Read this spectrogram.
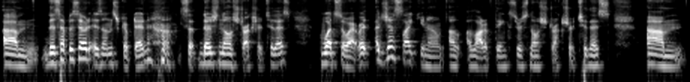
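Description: A young man hosting an unscripted podcast, chatting casually and rambling, with lots of fillers, restarts and quick laughs. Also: mid-range voice, a bit bright. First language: English. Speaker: podcast host.

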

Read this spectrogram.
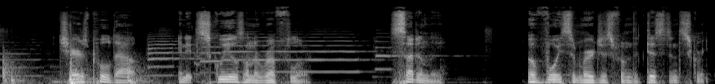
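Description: A man's voice: low-pitched, a little slow, long pauses, soft background music. A man reading scripted narration and stage directions for an amateur radio drama. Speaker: narrator of a script, podcast co-host.

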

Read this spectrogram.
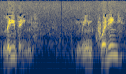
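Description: An actor playing a stern, short-tempered Major leading an expedition in an old-time radio drama. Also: male voice, on the high side, huge pitch swings, slow, creaky, slight background noise, exaggerated voice. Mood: indignant. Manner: brooding in narration, explosive and domineering in command. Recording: old radio recording with music.

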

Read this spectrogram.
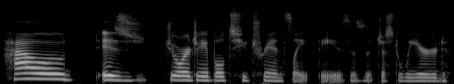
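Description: A woman's voice: fairly low pitch, expressive, a bit bright, clean tone, no room sound, studio quality. A woman co-hosting a podcast, reacting to a story with sarcastic quips and questions. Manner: sarcastic, quick quips, laughs often. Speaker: podcast co-host. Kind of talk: casual chat, reacting.

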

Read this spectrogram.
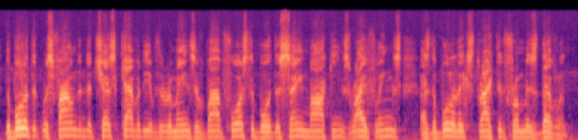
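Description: An actor playing a fussy, pompous police sergeant in an old radio crime drama, with stilted, officious phrasing. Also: male voice, fairly high pitch, fairly quick, hardly any pauses, a bit bright, lightly acted. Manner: stilted, over-formal, officious.

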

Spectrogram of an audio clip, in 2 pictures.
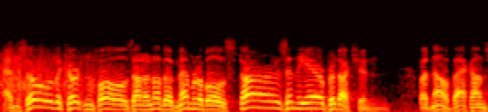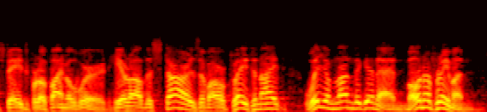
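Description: Male announcer, highish voice, swooping delivery, scripted, vintage radio, thin muffled recording. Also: big pitch swings, a little fast, a little hiss or hum.

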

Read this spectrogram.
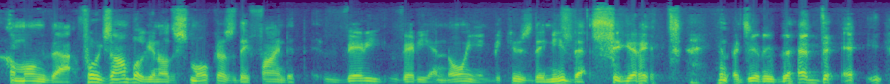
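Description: Middle-aged man from Palestine, podcast guest; deep, slow, hesitant delivery. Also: breathy edge, no room sound. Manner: slow, hesitant, many fillers, laughs often. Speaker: guest, shop owner. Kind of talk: podcast interview.

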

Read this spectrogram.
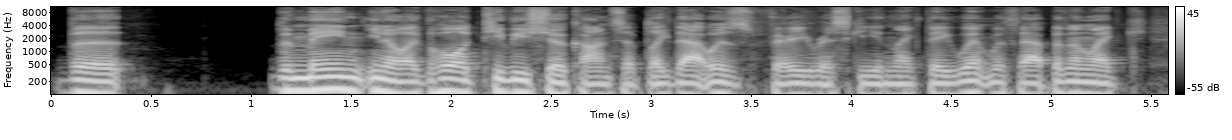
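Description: A man's voice: low-pitched, fairly even intonation, fast talker, darkish tone, clean tone, no echo, studio quality. A man co-hosting a podcast in casual, conversational talk about films. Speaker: podcast co-host. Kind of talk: casual film discussion chat.

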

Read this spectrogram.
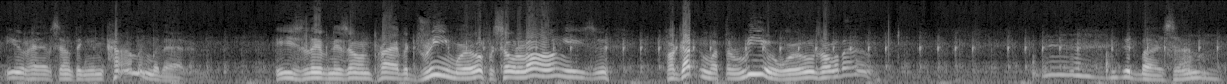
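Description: Casting: old-school night editor, high voice that swoops about, folksy and fussy, faintly noisy vintage radio. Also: male voice, lively intonation, unhurried, lo-fi sound. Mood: skeptical, amused. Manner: folksy, fussy, hesitant muttering. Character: fussy old-school small-town night newspaper editor, male, older. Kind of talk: 1940s radio drama character acting.

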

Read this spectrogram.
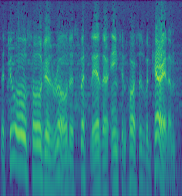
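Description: A man's voice: medium pitch, sing-song, fairly quick, lightly acted. A man narrating a Western radio drama in a dramatic, scripted old-time style. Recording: dull vintage radio recording with music.

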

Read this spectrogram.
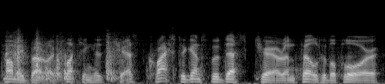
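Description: A man's voice: on the low side, brisk, noisy background. A man narrating a 1940s radio crime serial in a formal, dramatic storytelling delivery. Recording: muffled old radio recording. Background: dramatic music.

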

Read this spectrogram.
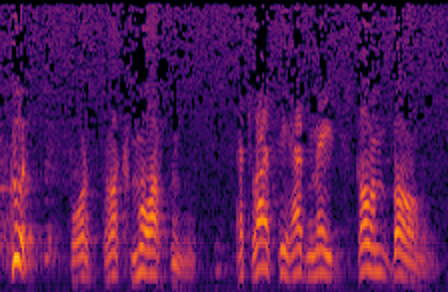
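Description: An actor playing a pompous old college dean in a 1950s radio comedy, mournful, stagey and drawn out. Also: male voice, a little high, big pitch swings, a faint crowd. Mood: grave, stagey. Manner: stagey, slow, drawn-out delivery. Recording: crackly old radio broadcast, narrow band, studio audience.

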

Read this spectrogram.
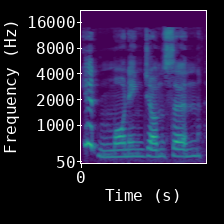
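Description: Lady doing a storybook uncle, middle-aged gent, polite but gloating, husky and lively. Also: mid-range voice, slow, pitched above the performer's own voice, exaggerated voice. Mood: amiable. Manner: courteous, drily gloating. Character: amiable, smugly triumphant middle-aged male scientist uncle.

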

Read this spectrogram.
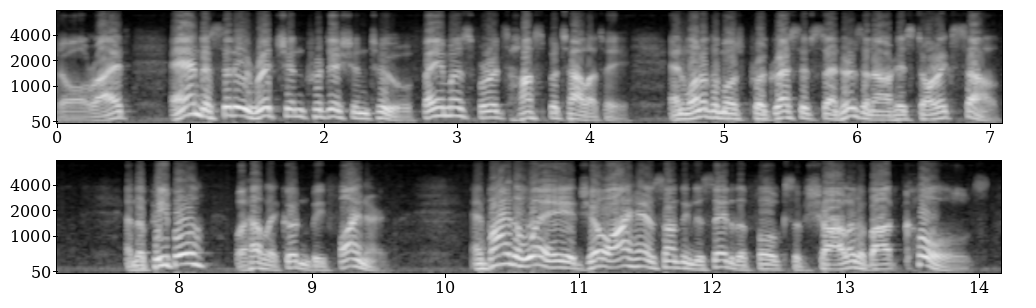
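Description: A man working as an old-time radio announcer, delivering a folksy, emphatic sales-style pitch. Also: fairly bright tone, rough recording.

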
